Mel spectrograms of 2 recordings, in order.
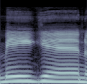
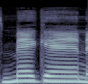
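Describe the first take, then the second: First: "Megan" with long ee, MEE-gan; pronunciation demo. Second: "Megan" with short e, MEG-an; pronunciation demo. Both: Shown as a demonstration. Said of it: "There's different ways to pronounce".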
